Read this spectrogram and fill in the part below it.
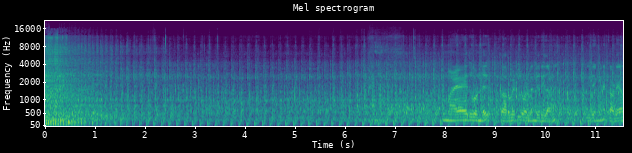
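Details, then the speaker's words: Royal Enfield Bullet single-cylinder at idle, with water in the carburettor fuel: the thump runs uneven, stumbling and skipping instead of a steady beat. Misfire from water in the fuel, cleared by draining the carburettor. "Missing ആണ് കേട്ടോ വണ്ടി"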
